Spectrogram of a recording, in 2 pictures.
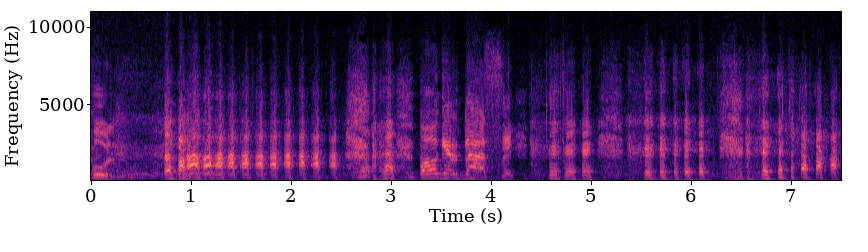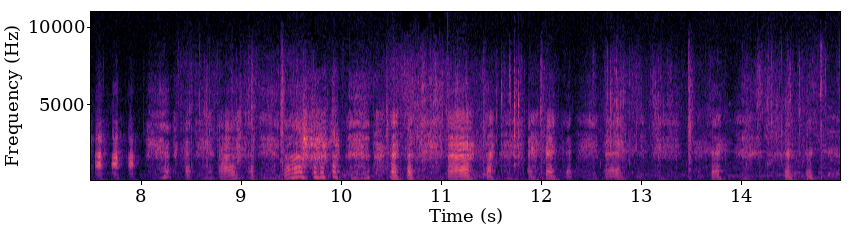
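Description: Human laughter: several long bouts of rapid, repeated snickering and chuckling, with voice sounds in between.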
